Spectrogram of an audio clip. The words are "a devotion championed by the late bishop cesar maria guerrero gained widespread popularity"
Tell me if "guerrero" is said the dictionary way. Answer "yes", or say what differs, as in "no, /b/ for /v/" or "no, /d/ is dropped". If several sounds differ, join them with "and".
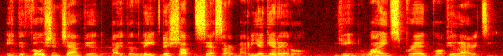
yes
